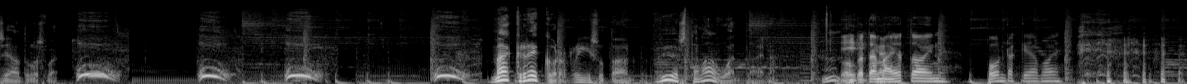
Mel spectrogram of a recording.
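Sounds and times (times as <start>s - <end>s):
speech: 0.0s - 1.4s, 4.9s - 11.4s
owl hooting: 0.8s - 1.3s, 2.0s - 3.6s, 4.3s - 4.8s
laughter: 10.8s - 11.8s.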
